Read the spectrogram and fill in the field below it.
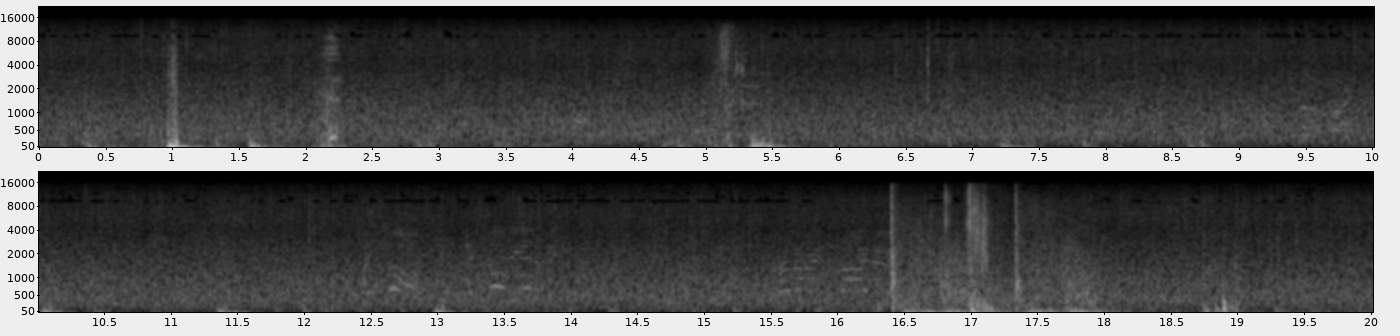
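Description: Video game impacts thud and crack.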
